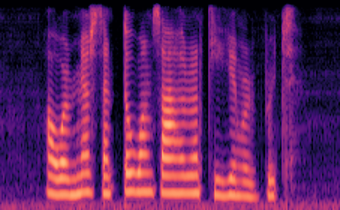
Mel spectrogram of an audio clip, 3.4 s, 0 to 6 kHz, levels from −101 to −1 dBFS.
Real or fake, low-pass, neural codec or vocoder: fake; 5.4 kHz; autoencoder, 22.05 kHz, a latent of 192 numbers a frame, VITS, trained on many speakers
